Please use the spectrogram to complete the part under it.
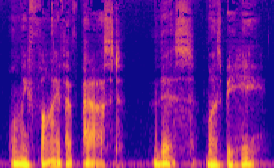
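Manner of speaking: ordinary delivery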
